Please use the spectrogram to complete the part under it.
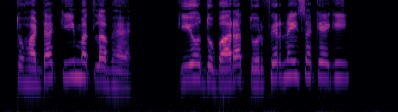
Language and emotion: Punjabi, fearful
